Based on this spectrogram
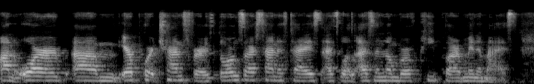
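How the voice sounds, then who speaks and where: A woman with a Jamaican accent, fairly low-pitched and monotone, with flat intonation, at a fairly quick pace with hardly any pauses. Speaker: resort company representative. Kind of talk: sales presentation.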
